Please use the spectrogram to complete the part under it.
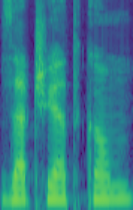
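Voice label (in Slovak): "začiatkom", Slovak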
